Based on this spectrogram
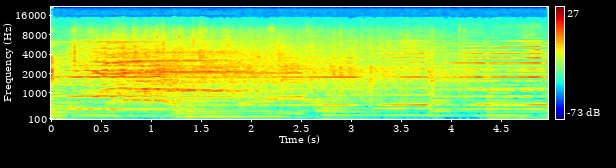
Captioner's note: audience cheers and applauses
